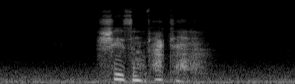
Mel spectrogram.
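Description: A girl speaks quietly and anxiously.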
